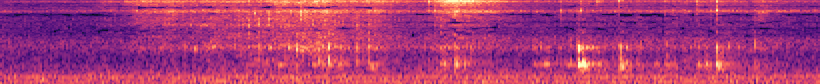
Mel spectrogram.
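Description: Faint pouring of a Red Bull and flavoured gelatin mixture from a glass measuring cup into a saucepan, with one brief tap about three seconds in.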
